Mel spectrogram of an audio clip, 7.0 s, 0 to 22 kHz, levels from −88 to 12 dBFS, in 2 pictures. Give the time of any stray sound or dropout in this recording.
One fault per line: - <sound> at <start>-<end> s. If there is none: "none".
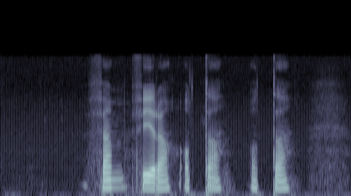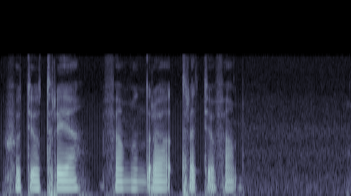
none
